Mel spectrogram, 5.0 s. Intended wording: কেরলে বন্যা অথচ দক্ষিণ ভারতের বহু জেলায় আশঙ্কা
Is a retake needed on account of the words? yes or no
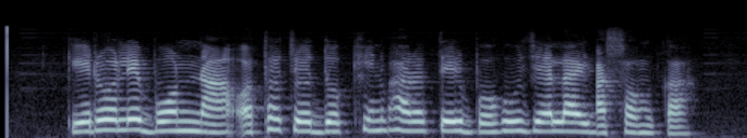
no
